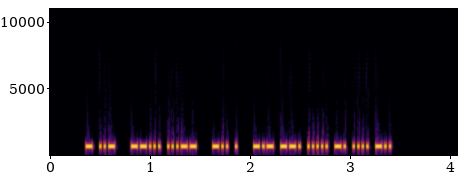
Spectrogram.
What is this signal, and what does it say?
Morse code, heard as a keyed tone, about 53 wpm, 700 Hz. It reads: TU 73 DE KG5NHD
